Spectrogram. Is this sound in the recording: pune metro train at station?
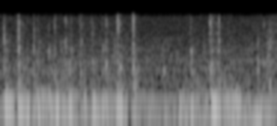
no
